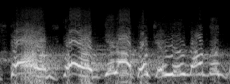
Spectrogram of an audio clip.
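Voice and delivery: high, loud screams to wake someone; panicked, hammed-up shouting; frantic yelling. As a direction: yell as if caught in a storm. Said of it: "he yelled until he was hoarse".

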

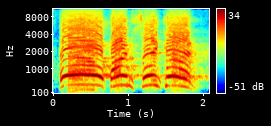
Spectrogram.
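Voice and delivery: high, drawn-out cry for help; long, loud, high-pitched shout; yelling for help. Acted. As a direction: yell it out loud like someone going under. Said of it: "by yelling out".

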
